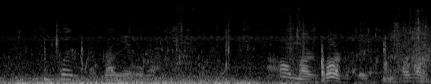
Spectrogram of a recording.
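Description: Wind buffeting the microphone: an uneven low rumble that dies down about three seconds in.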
